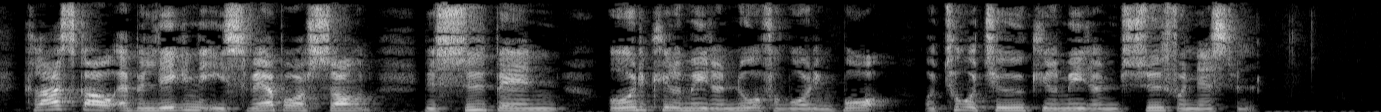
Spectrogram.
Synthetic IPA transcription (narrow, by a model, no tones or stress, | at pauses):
kʰlɑ̈ːsɡ̥ɑ̈ʊ̰æɐb̥e̝leɡ̥ənəisʋæɐb̥ɒsɒʊ̰n | ʋe̝syðˠb̥ɛːnn̩ | ɔ̽ːɾəkʰilo̝me̝̰ːdɐno̝ɐ̰fɒ̽ʋɒɾe̝ŋb̥oɐ̰ | ɒ̽t͡sʰo̝̰ːɒt͡sʰyːʋəkʰilo̝me̝̰ːdɐsyðˠfɒnesd̥ʋið̰ˠ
